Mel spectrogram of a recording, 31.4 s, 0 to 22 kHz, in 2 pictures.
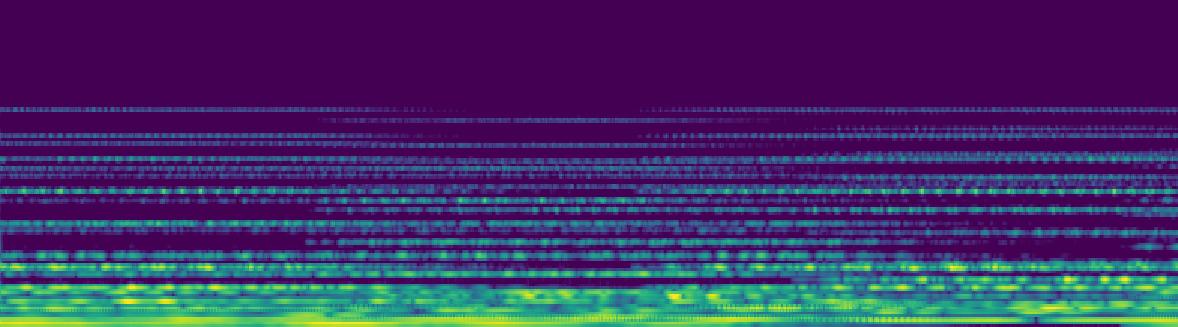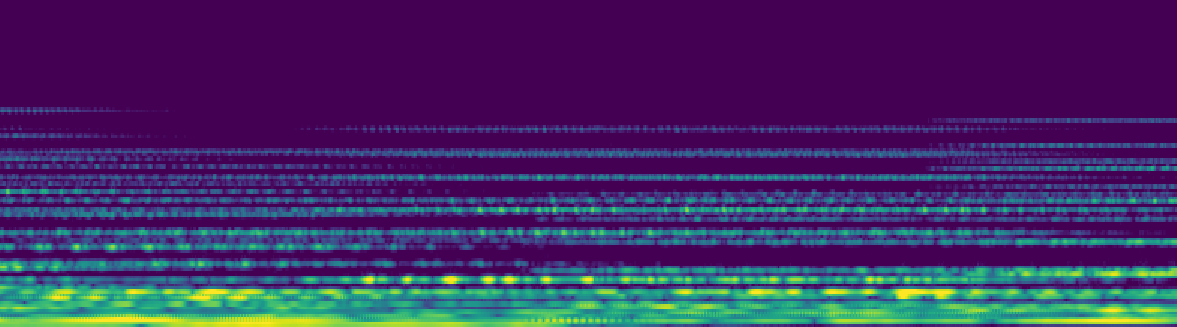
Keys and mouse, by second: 0.7 ctrl+alt+click, 1.1-4.5 ctrl+alt+drag, 1.7 typing, 4.6-5.5 typing, 6.4 click, 7.4-7.9 ctrl+alt+drag, 8.1-11.4 alt+drag, 13.2-16.0 alt+drag, 17.3 1, 17.9-18.8 ctrl+alt+drag, 19.1 ctrl+alt+drag, 19.9-21.2 ctrl+alt+drag, 21.2 ctrl+s, 21.9-31.4 alt+drag.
